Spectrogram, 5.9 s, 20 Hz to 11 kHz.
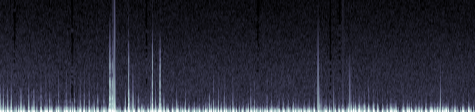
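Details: Live needle EMG recording with the needle in a muscle, screen height 2 mV: dense, rapid crackling and thumping pops of motor units firing, with normal, neuropathic or myopathic pattern left as an open question.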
